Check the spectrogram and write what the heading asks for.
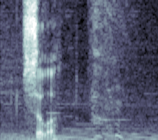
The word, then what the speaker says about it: Scylla: Scylla. I always said Scylla, but I think they pronounce it Skilla in the game.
